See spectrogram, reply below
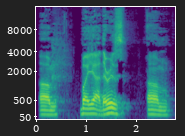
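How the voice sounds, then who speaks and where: A man's voice: lowish voice, slow. A man from Tanzania co-hosting a podcast, chatting casually and rambling with lots of "like". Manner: relaxed and rambling, heavy use of "like". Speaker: podcast co-host.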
